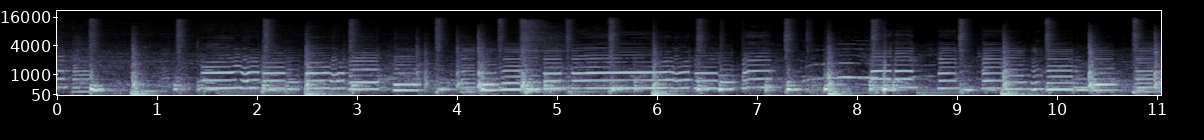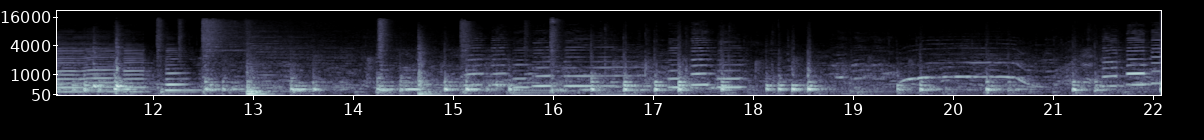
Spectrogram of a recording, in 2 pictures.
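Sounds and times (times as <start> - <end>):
drums with cymbal and snare: 0.0 - 22.0
saxophone melody: 0.0 - 22.0
walking double bass: 0.0 - 22.0.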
